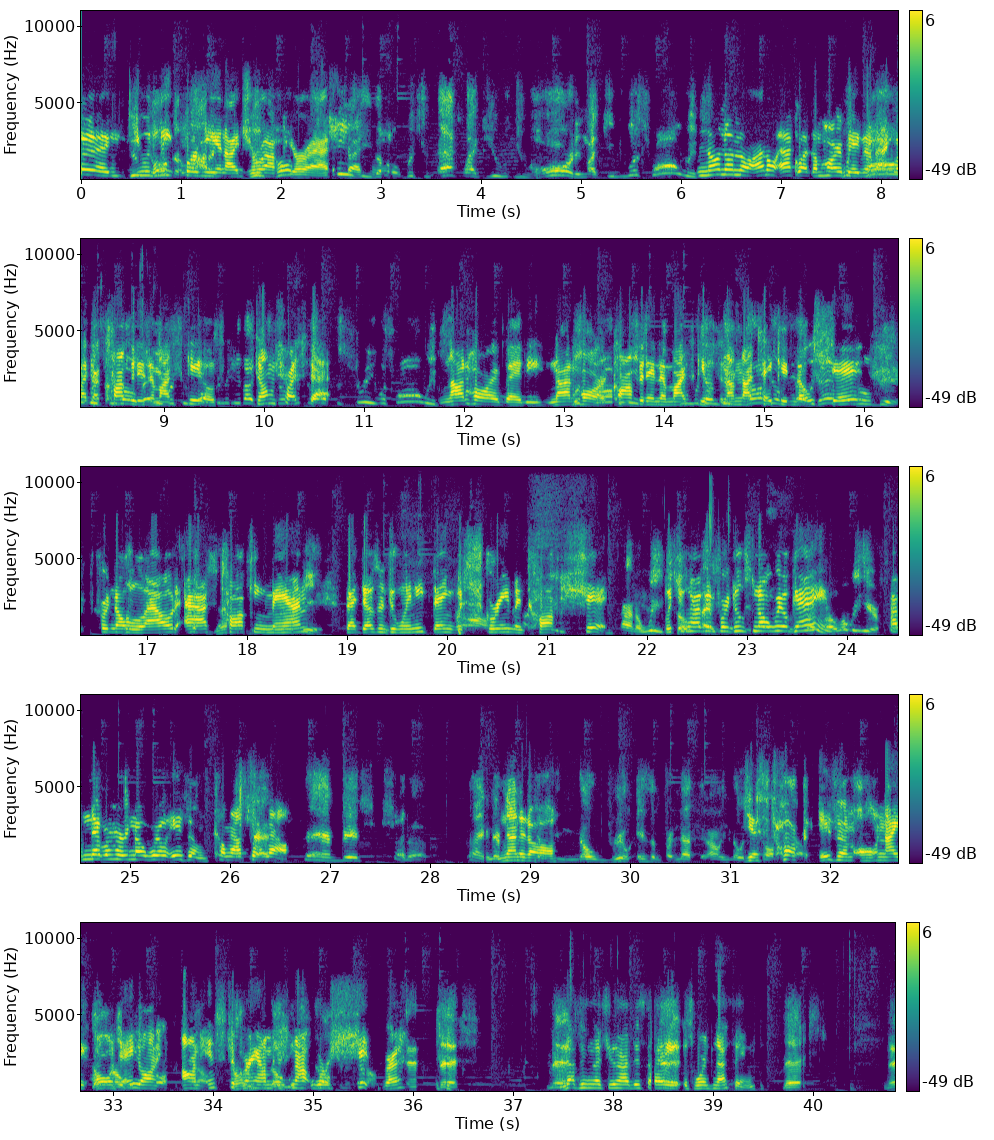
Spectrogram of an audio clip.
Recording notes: call into the Folksalert live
